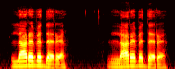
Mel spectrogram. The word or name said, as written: la revedere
